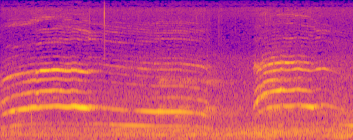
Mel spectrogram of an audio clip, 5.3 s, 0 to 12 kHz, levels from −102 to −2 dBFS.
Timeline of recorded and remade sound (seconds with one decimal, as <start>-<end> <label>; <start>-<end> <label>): 0.0-5.3 recorded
